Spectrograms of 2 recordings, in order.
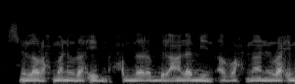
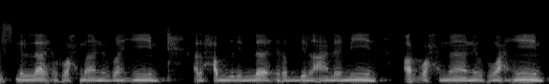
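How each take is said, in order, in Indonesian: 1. Dibacanya cepat dan terburu-buru. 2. Dibacanya pelan dan hati-hati. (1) "Enggak boleh" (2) "Baca surah Al-Fatihahnya yang bagus, yang tertib, yang tartil"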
